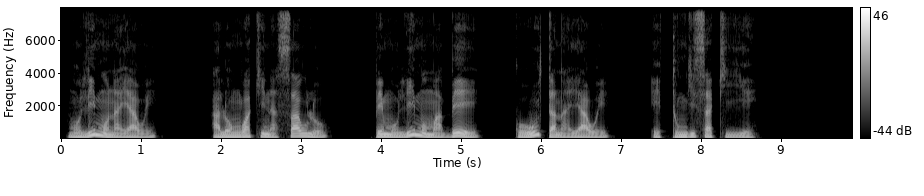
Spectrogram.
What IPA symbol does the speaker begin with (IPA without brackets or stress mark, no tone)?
m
